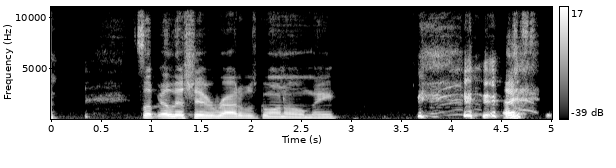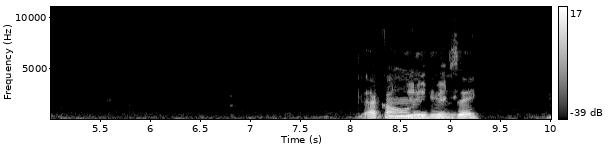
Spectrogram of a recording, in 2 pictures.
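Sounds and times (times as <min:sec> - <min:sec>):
man laughing: 0:03.7 - 0:05.0.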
